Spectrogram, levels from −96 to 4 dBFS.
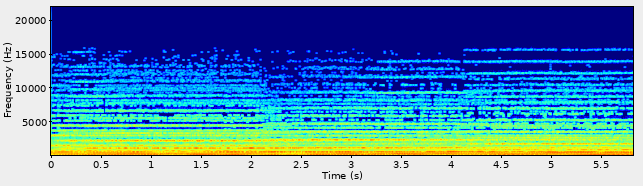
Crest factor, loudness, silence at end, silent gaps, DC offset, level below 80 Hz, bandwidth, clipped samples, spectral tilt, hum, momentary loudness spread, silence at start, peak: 12 dB; -19 LUFS; 0 s; none; under 0.1%; -56 dBFS; 16 kHz; under 0.1%; -6 dB/octave; none; 2 LU; 0 s; -6 dBFS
